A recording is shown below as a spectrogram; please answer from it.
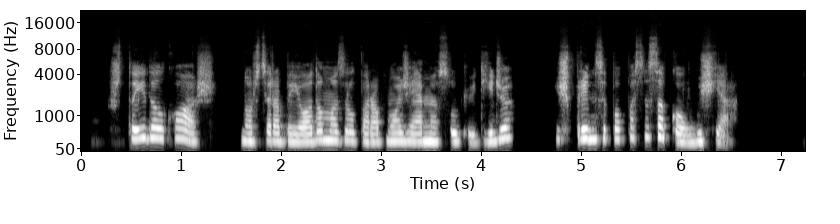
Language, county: Lithuanian, Telšiai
